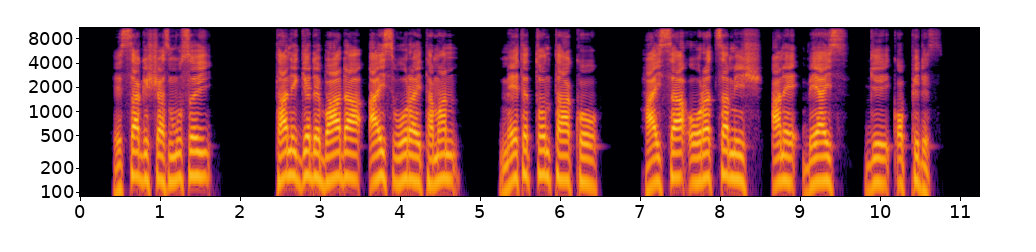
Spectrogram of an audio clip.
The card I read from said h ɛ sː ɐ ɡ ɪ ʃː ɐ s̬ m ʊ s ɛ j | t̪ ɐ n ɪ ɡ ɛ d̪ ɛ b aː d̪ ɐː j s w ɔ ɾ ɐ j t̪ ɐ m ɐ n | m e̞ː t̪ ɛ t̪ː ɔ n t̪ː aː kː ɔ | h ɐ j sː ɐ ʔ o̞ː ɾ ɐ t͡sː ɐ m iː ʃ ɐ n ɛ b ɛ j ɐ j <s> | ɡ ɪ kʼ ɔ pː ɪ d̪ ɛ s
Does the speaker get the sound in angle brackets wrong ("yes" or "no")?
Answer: no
